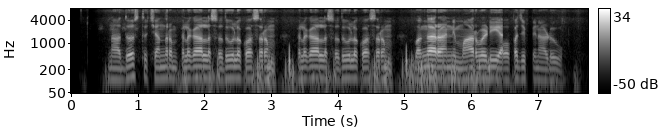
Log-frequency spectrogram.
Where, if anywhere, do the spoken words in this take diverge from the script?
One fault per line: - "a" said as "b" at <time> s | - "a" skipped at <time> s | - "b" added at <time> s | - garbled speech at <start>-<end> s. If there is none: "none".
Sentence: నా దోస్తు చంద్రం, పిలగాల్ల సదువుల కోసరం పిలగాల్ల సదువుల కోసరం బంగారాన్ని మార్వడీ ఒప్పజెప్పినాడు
none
